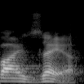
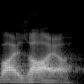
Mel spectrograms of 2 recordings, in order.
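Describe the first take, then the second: First: The name is said in an ordinary accent. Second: The name is said in an English accent.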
